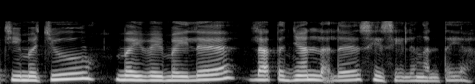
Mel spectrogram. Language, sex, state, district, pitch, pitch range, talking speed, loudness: Wancho, female, Arunachal Pradesh, Longding, 200 Hz, 185-215 Hz, 190 wpm, -16 LUFS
